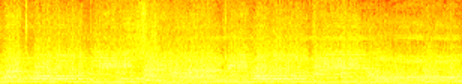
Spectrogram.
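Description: Mixed church choir of men and women singing in several parts, loud, with held notes that change every second or so.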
